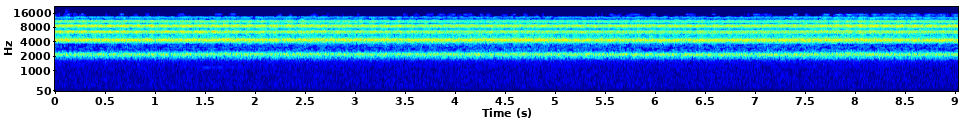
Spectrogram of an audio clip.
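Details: Higurashi cicadas in chorus: a steady, shimmering high-pitched drone of stacked bright tones, unbroken for the whole stretch, with no other sounds.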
